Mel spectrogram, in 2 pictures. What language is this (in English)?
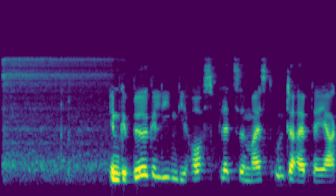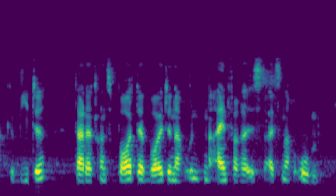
German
